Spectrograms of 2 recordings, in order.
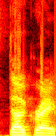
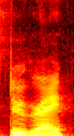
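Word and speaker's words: Dougray: a thief and then you pronounce doug ray wrong it's do great again again why i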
